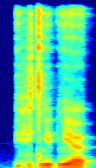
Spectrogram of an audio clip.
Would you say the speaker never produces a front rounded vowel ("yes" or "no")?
no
